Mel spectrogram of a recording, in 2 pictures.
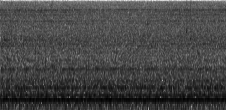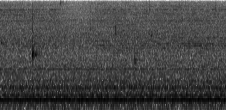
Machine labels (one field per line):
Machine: pump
